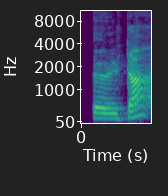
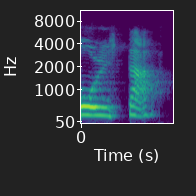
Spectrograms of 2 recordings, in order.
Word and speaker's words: olta: Purtroppo devo dirle che lei non ha sbagliato, perché generalmente nei paesi si dice una ölta, ma il bergamasco di città, quello che parlo io, dice una olta. Allora olta con la O chiusa breve.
